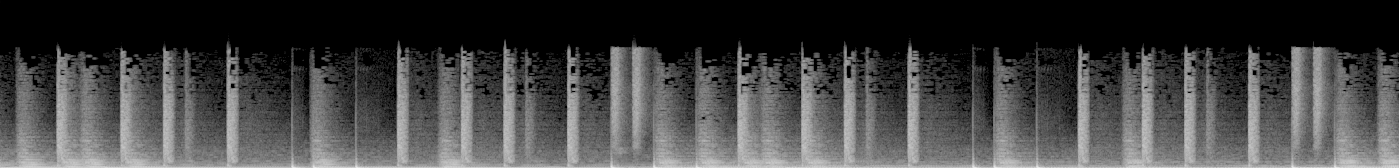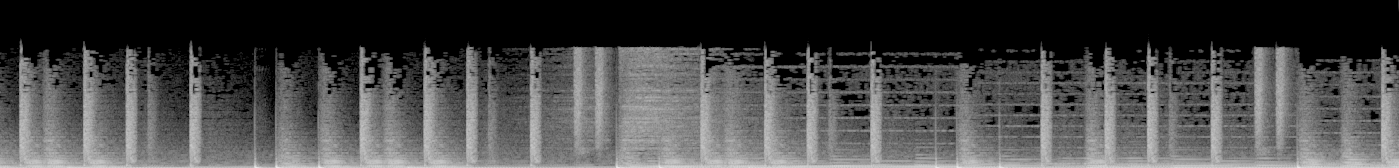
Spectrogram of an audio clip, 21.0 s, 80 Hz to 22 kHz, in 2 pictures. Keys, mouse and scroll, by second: 0.7 click, 1.2 Tab, 1.6 click, 3.8 a, 5.8 click, 6.6 click, 7.0-7.6 scroll up 3, 7.6 click, 9.1 shift+d, 10.8 click, 11.6 click, 12.7 click, 13.9 click, 15.5 KP_1, 16.0 r, 17.1 click, 19.1 click, 20.4-20.9 scroll down 8.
